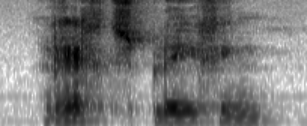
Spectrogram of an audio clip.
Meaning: judicial procedure
- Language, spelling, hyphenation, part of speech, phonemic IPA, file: Dutch, rechtspleging, rechts‧ple‧ging, noun, /ˈrɛx(t)splexɪŋ/, Nl-rechtspleging.ogg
